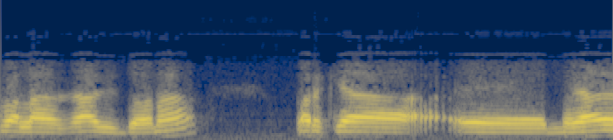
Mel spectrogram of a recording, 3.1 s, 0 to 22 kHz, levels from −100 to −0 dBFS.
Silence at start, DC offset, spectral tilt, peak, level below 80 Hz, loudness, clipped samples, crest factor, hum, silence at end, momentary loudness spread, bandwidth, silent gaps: 0 s; under 0.1%; -8.5 dB/octave; -2 dBFS; -60 dBFS; -18 LUFS; under 0.1%; 14 dB; none; 0 s; 6 LU; 4.7 kHz; none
